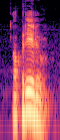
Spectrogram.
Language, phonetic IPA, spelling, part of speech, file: Russian, [ɐˈprʲelʲʊ], апрелю, noun, LL-Q7737 (rus)-апрелю.wav
- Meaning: dative singular of апре́ль (aprélʹ)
